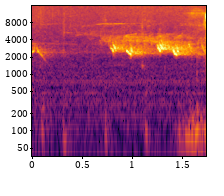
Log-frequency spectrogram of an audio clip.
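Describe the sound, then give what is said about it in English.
Birdsong sound effect: a quiet run of short, high chirping notes repeating every fraction of a second, with soft low thumps underneath and no one speaking. “Wow, there's all birds right. in this venue.”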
